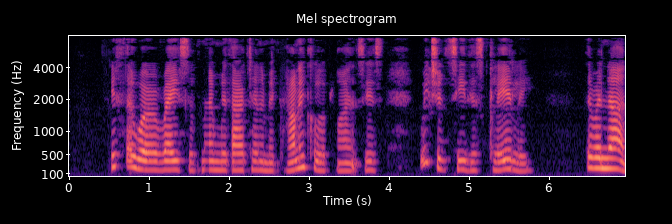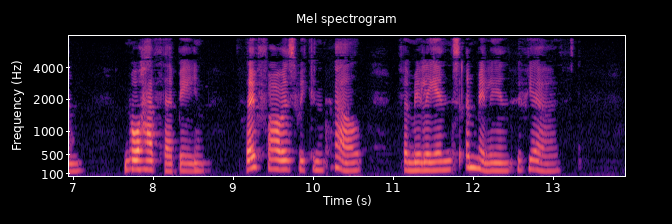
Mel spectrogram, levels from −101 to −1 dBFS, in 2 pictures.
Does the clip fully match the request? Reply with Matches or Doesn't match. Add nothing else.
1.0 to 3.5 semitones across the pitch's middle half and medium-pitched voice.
Matches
